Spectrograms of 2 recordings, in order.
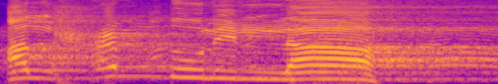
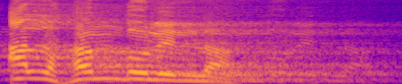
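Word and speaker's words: الحمد لله: হা আলহামদুলিল্লাহ, সমস্ত প্রশংসা কার? আপনি এখানে যদি বড় হা উচ্চারণ না করে বলেন আলহামদুলিল্লাহ, তাহলে এর অর্থ দাঁড়াবে সমস্ত ময়লা আবর্জনা আল্লাহর জন্য।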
